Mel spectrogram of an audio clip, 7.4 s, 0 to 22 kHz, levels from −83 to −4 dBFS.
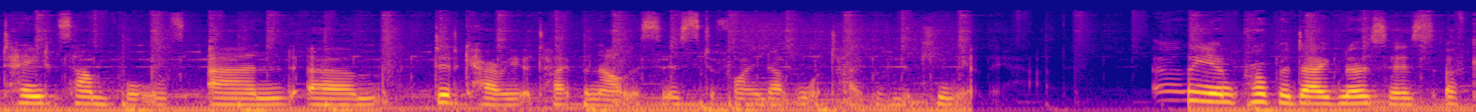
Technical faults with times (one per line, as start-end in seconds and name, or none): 4.87-5.95 one channel inverted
